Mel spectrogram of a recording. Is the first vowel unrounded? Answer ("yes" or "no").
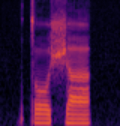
no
